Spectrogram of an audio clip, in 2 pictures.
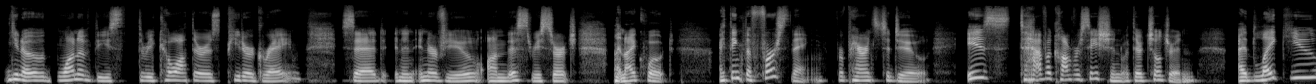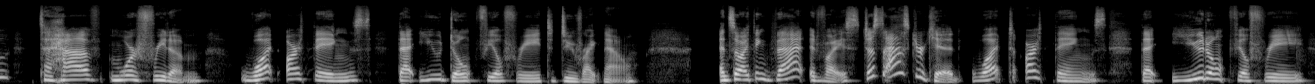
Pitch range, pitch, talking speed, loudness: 165-215 Hz, 180 Hz, 165 wpm, -19 LUFS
